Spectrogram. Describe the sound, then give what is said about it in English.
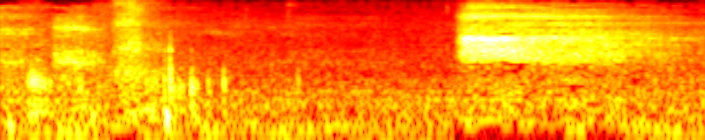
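A group breathing deeply during a guided breathing exercise: slow, soft inhale noise, a quiet pause, then a loud, long, airy exhale that fades gradually. “We're going to breathe in deep, breathe your higher power in, and then as you breathe out in your mind, name what you're letting go.”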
